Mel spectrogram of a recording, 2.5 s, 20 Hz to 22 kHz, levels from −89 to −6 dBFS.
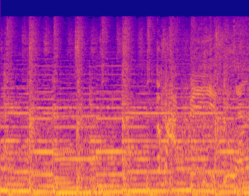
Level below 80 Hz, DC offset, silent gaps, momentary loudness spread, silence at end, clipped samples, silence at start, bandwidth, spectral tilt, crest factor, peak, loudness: -30 dBFS; under 0.1%; none; 1 LU; 0 s; under 0.1%; 0 s; 16 kHz; -5 dB/octave; 12 dB; -6 dBFS; -19 LUFS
